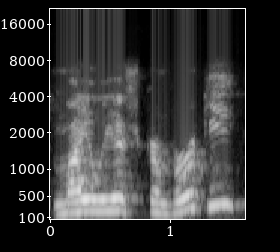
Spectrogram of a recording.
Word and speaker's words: Myleus schomburgkii: a complete idiot but i know how to pronounce this one scientific name is myelia skin berkey also known as the black barber like i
